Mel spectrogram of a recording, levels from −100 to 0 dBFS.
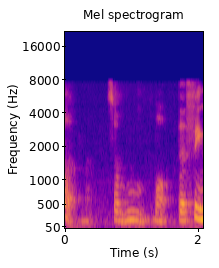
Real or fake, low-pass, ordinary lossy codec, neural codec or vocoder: fake; none; none; codec, 16 kHz, 6 kbps, DAC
